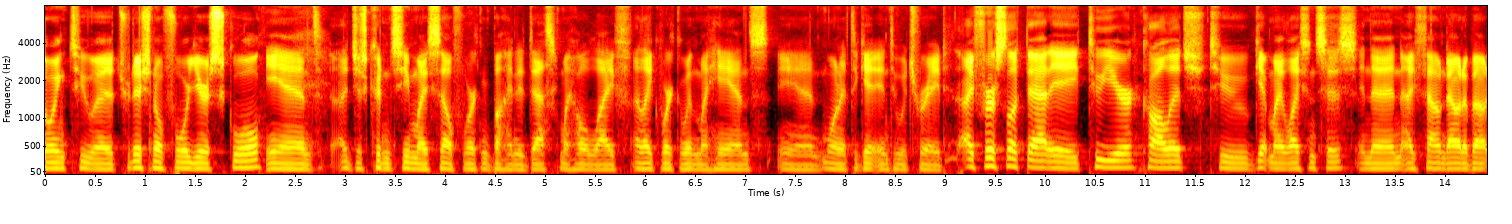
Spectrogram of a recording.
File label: HVAC VO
